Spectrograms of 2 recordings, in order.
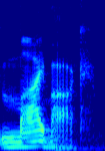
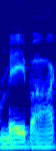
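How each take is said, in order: First: The first syllable sounds like 'my'. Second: The first syllable does not sound like 'my'. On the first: The speaker calls it right. "it is pronounced Maybach" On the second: The speaker calls it wrong. "It's not Maybach"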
